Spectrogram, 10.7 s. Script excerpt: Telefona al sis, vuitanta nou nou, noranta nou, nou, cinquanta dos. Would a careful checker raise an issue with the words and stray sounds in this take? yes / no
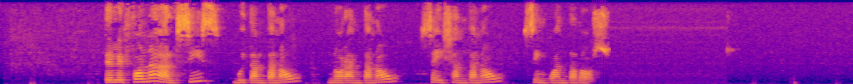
yes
